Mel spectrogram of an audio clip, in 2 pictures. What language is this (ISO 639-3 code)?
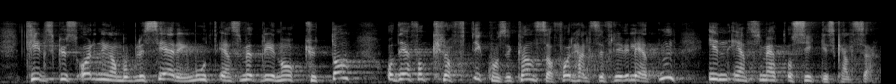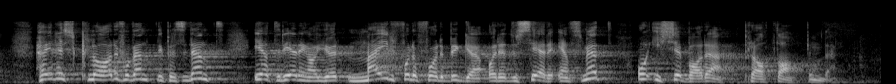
nor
